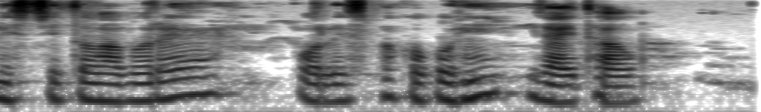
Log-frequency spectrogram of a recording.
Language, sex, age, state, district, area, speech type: Odia, male, 18-30, Odisha, Mayurbhanj, rural, spontaneous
